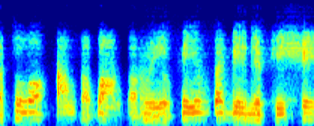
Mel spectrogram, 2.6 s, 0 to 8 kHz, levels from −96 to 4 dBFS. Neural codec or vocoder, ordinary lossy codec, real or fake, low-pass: codec, 44.1 kHz, 0.9 kbps, DAC; Opus, 64 kbps; fake; 7.2 kHz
